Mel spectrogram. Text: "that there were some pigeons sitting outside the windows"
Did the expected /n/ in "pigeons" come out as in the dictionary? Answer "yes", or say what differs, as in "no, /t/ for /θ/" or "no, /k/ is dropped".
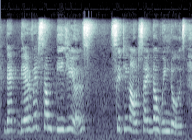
no, /l/ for /n/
